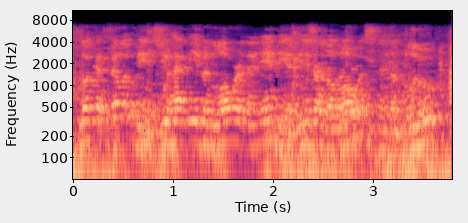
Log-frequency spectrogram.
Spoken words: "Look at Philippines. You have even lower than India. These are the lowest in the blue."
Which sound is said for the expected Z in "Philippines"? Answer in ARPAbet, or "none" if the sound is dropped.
Z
